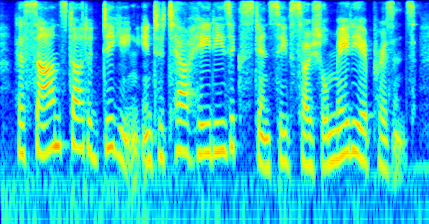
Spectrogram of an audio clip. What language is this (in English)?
English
